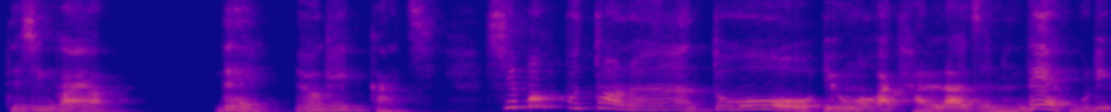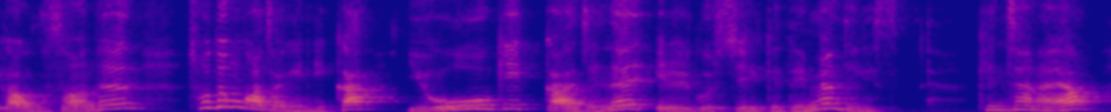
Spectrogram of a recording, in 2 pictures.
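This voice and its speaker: A woman's voice: medium pitch, sing-song, moderate pace, reverberant. A woman teaching English number words to children in a recorded lesson, asking questions and answering them step by step. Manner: explains step by step with quiz questions to students. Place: classroom at an academy.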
